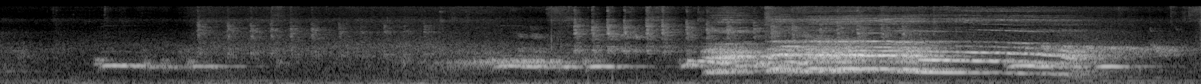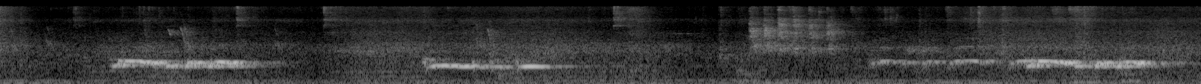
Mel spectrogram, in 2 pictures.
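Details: A Cemani zebra dove gives short, soft, melodious cooing phrases every couple of seconds, answering other doves; a rooster crows loudly over them midway.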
